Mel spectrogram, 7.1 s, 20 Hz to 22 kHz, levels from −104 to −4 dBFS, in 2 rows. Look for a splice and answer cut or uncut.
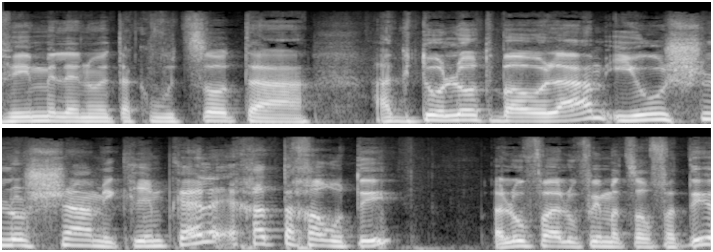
uncut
